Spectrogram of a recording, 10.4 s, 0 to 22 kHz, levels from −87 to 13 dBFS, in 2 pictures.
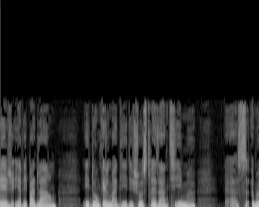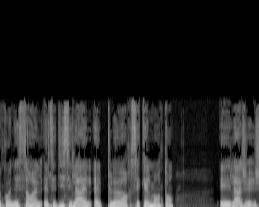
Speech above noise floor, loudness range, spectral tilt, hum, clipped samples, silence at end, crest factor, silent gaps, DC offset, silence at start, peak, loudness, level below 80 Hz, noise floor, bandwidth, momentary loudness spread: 39 dB; 3 LU; -5.5 dB/octave; none; under 0.1%; 0 s; 14 dB; none; under 0.1%; 0 s; -4 dBFS; -19 LUFS; -48 dBFS; -58 dBFS; 11.5 kHz; 8 LU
